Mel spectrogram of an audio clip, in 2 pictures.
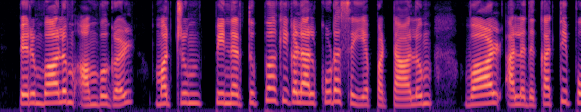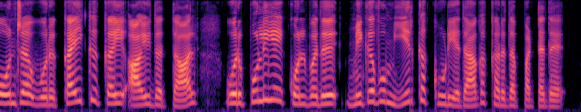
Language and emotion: Tamil, neutral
